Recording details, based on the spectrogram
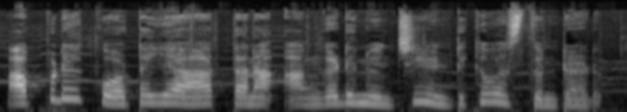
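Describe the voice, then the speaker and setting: A woman's voice: a little high, a little fast. A woman narrating a scripted moral story as its storyteller.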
